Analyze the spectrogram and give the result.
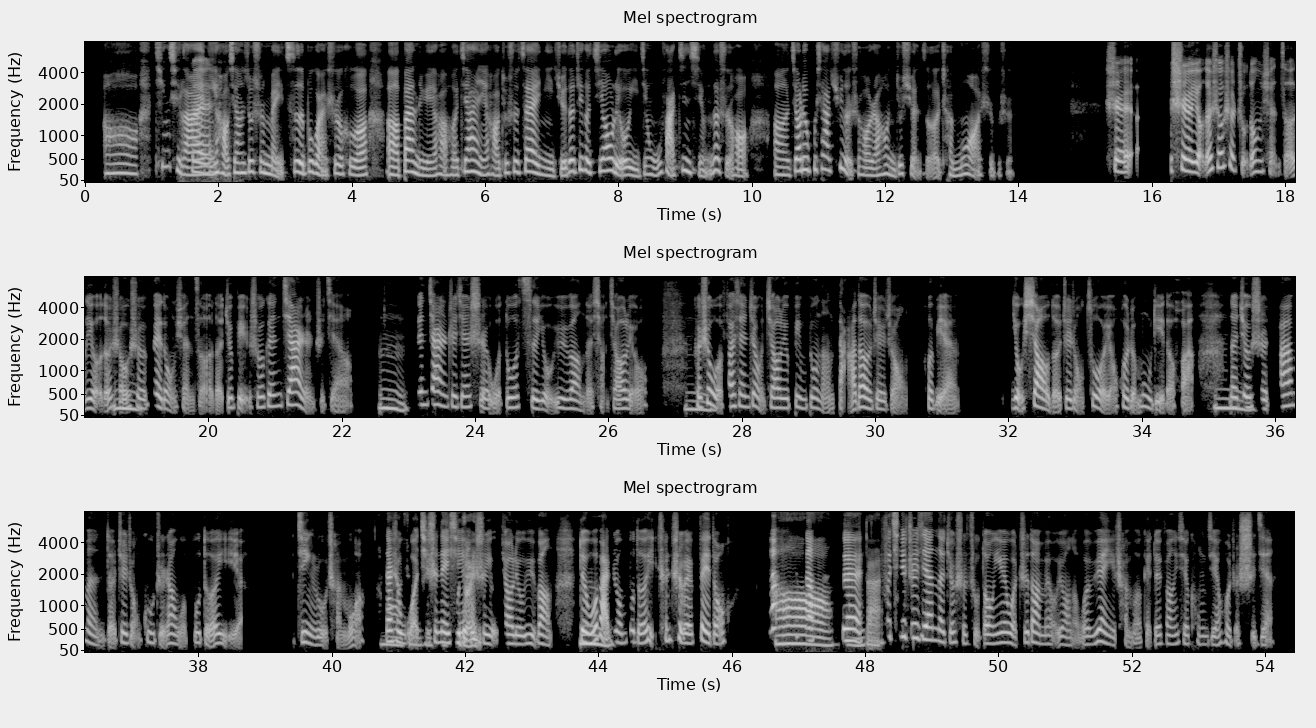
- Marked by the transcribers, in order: laughing while speaking: "称之为"; laugh
- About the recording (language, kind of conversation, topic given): Chinese, podcast, 沉默在交流中起什么作用？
